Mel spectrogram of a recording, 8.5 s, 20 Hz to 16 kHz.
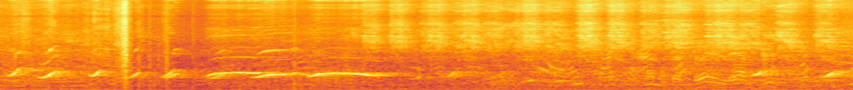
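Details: White-handed gibbons singing in a zoo in Vienna, Austria, in June 2011: a series of short, hooting notes that rise and bend, then a long steady whistled tone, followed by quicker rising hoots, with visitors' chatter behind.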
